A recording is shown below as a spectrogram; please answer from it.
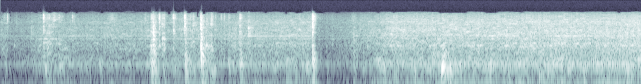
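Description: Computer keyboard keys tapped in a few quick clicks, bunched together a couple of seconds in. From about halfway through, a steady hiss rises and holds.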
